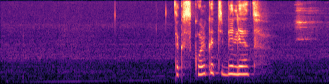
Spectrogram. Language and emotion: Russian, neutral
